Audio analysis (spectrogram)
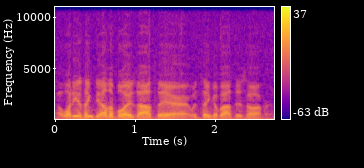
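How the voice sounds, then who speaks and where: A man's voice: lowish voice, sing-song, fast talker, a little hiss or hum, low-quality recording. A man reporting and interviewing passers-by for 1940s radio in formal, oratorical phrasing, on a downtown street. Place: outdoors on a busy downtown street. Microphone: broadcast street microphone.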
